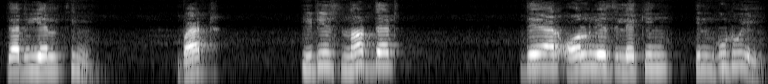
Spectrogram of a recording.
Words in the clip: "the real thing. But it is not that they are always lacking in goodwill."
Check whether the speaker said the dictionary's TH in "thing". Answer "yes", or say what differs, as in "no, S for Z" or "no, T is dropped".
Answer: no, T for TH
